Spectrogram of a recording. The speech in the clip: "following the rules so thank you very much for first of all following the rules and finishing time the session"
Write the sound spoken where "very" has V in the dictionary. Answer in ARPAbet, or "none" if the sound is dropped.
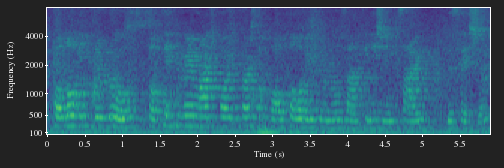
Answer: V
